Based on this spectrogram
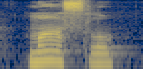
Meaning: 1. butter 2. mineral oil 3. a kind of olive oil used as lubricant or fuel 4. mineral oil-based lubricant/grease
- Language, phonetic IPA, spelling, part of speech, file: Ukrainian, [ˈmasɫɔ], масло, noun, Uk-масло.ogg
